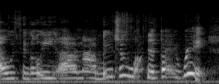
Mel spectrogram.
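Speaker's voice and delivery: high, laughing quote of a broke friend; homegirl's voice. Retold or imitated. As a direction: voice the friend turning down food, rising into a laugh.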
